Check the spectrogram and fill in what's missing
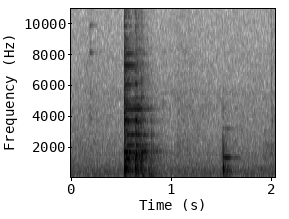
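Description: A lid clanks onto a metal pot of quinoa on the stove, a sharp clatter with ringing, followed by a second lighter clink a moment later, close and otherwise quiet.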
